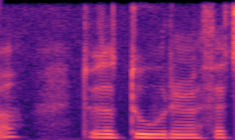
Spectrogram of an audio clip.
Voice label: "dwwr", Welsh

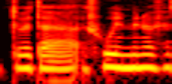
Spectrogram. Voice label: "rhwym", Welsh

